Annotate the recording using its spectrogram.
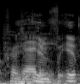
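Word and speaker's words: Prevetti: Pravati? Yes, she did, Yeah. which we were very grateful for. Am I allowed to say her name? Laurel Pravetti.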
